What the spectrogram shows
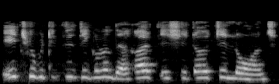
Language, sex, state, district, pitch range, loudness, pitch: Bengali, female, West Bengal, Kolkata, 290-340 Hz, -19 LUFS, 310 Hz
